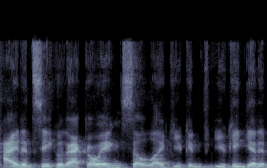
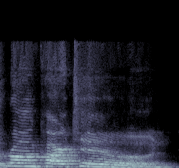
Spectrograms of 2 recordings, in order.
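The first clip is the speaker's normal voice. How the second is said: high, very slow sing-song correction; mock correction; 9 semitones higher, much slower than usual. Adult in a cartoon shirt correcting the teacher in a slow high sing-song. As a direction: stretch out the correction playfully. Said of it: "So she goes".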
